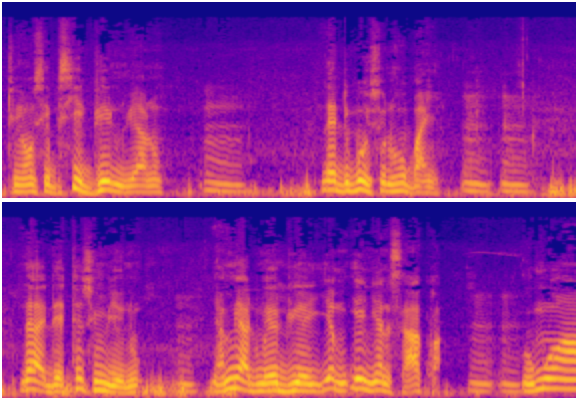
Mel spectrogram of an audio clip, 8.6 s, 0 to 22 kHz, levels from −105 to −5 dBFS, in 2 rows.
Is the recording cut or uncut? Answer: uncut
